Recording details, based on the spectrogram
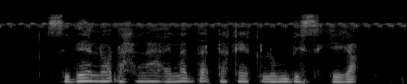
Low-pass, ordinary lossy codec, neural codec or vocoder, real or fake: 10.8 kHz; AAC, 48 kbps; none; real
